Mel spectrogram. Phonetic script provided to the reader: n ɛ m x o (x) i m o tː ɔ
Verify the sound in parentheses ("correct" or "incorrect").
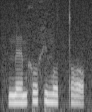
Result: correct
